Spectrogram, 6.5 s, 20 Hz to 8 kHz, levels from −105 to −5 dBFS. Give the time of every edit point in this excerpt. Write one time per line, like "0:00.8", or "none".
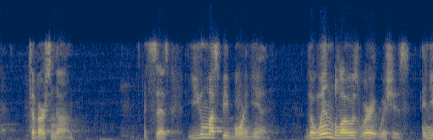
0:02.7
